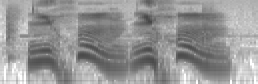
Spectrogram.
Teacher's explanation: ce m japonais est beaucoup plus nasal, notamment la voyelle qui vient avant est un peu nasalisée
